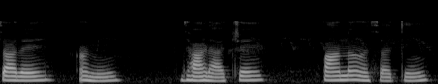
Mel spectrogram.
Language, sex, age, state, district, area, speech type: Goan Konkani, female, 18-30, Goa, Canacona, rural, spontaneous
